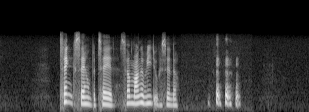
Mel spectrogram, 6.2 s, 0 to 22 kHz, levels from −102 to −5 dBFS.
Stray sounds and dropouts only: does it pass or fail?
fail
